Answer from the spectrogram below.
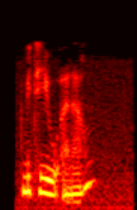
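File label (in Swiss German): "meteo", Alsatian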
